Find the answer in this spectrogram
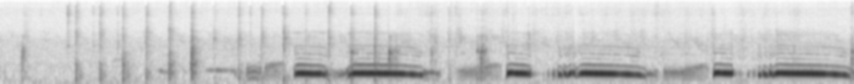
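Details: Male local Barbary dove calling a rival. After a run of tapping clicks, a rolling stutter leads into drawn-out, slightly falling coos that repeat several times.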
